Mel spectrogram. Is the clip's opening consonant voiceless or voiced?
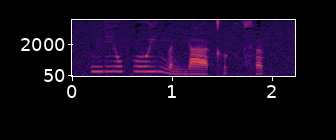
voiced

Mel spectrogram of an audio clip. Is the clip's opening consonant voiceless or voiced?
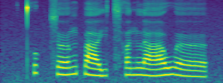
voiceless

